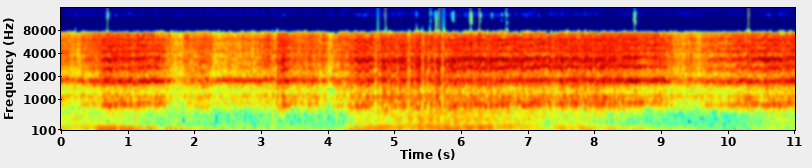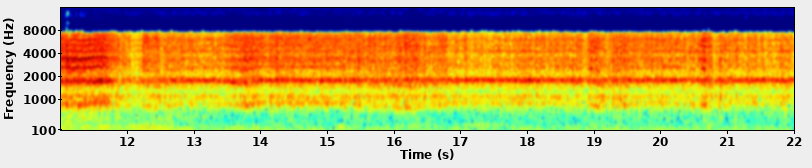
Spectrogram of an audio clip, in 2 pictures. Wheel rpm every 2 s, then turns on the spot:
220, 230, 210, 200, 220, 220, 220, 230, 230, 230, 230.
none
